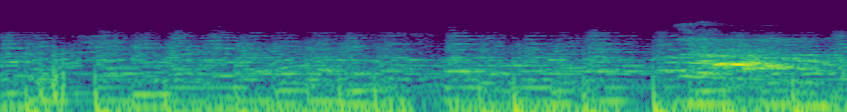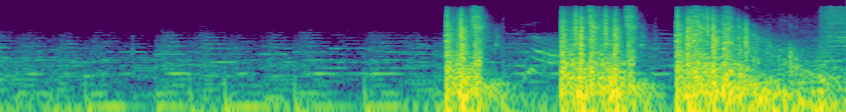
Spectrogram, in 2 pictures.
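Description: Shots fired in the Totally Accurate Battle Simulator game: quiet game ambience and a brief scuffle, then several loud, sharp gunshot blasts close together near the end.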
